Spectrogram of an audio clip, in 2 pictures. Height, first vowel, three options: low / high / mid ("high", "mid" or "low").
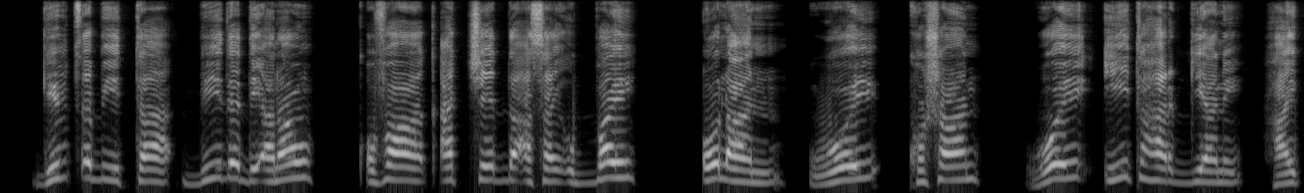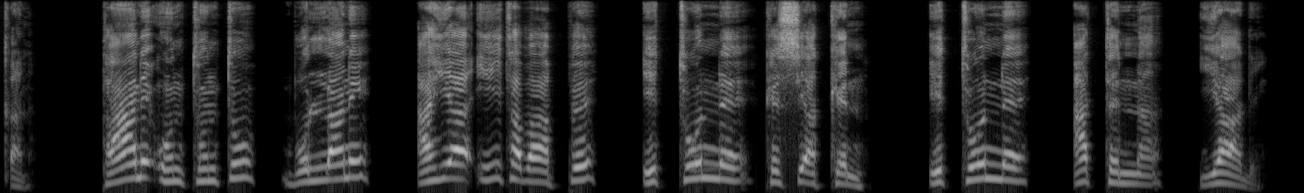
high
